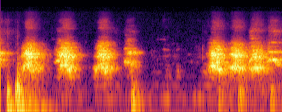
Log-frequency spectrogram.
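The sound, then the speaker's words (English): Dogs bark upstairs in quick bursts, four sharp barks, a brief pause, then another rapid volley of four. The barking sounds somewhat muffled. “So, sorry, there is absolute chaos going on upstairs with my dogs, and I know everybody can hear it.”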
